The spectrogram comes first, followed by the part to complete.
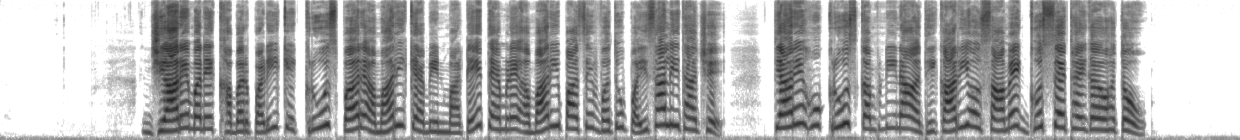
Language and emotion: Gujarati, angry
